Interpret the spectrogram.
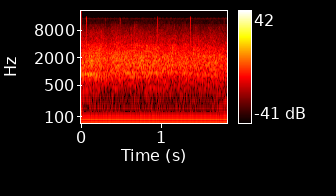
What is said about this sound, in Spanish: Oh, aplauda más fuerte a su Señor.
